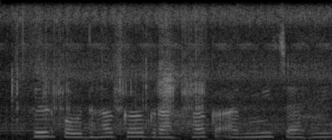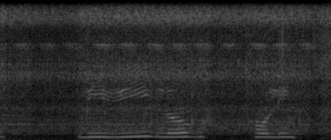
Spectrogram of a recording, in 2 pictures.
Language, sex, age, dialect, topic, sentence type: Bhojpuri, female, 18-24, Western, banking, statement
